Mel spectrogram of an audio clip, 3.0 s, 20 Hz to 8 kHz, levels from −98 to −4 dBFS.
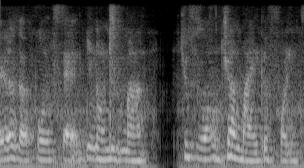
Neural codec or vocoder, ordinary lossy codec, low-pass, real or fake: codec, 16 kHz, 4.8 kbps, FACodec; none; 7.2 kHz; fake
